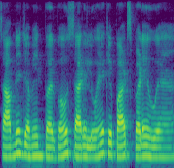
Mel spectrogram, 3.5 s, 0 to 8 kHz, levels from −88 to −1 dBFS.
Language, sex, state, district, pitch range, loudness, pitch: Hindi, male, Jharkhand, Ranchi, 135-150 Hz, -17 LUFS, 140 Hz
